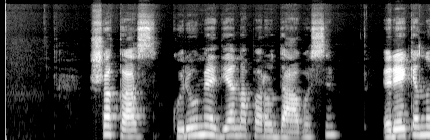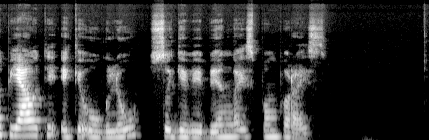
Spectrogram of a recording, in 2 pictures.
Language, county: Lithuanian, Šiauliai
